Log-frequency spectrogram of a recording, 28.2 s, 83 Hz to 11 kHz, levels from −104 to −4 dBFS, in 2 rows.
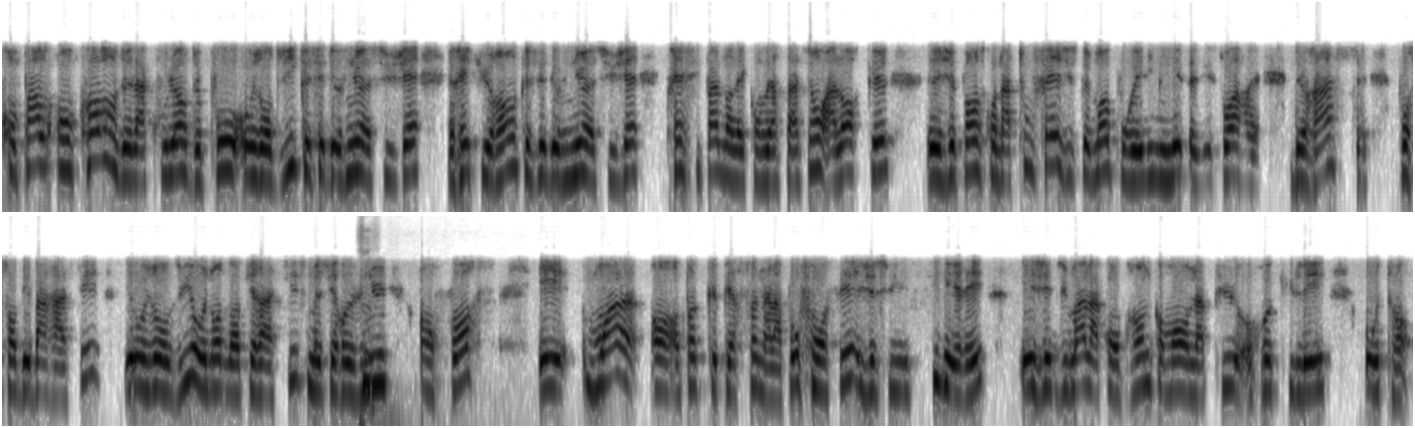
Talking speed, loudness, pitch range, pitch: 165 wpm, -16 LUFS, 185-220 Hz, 200 Hz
